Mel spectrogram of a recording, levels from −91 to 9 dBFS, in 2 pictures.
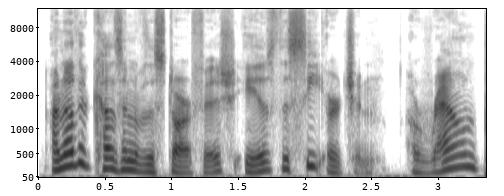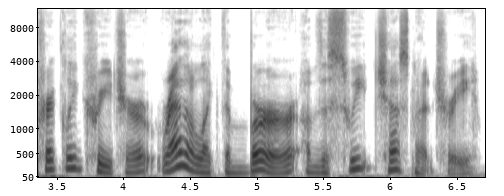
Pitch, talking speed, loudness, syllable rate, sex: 155 Hz, 195 wpm, -20 LUFS, 5.2 syllables/s, male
